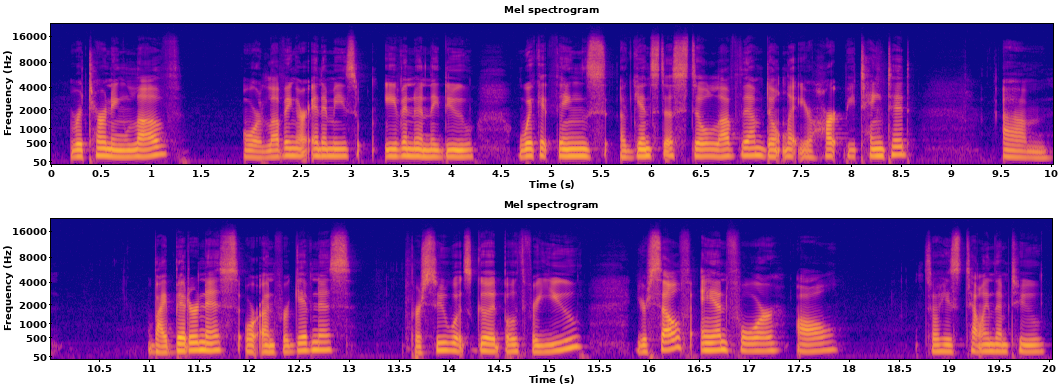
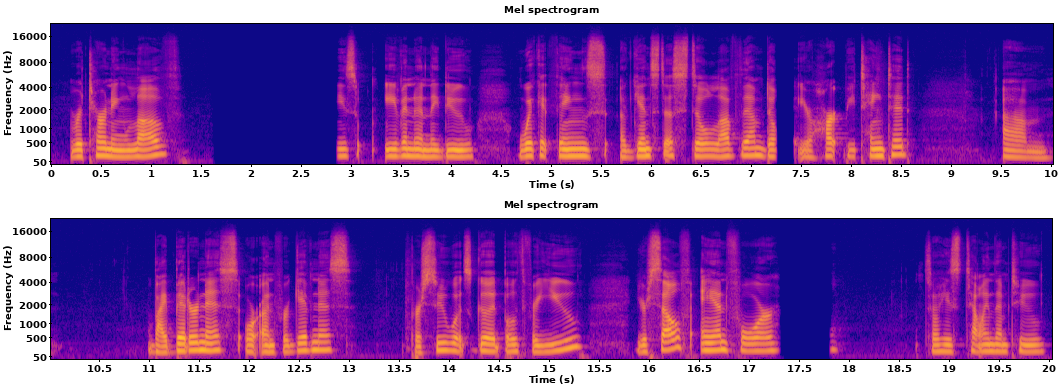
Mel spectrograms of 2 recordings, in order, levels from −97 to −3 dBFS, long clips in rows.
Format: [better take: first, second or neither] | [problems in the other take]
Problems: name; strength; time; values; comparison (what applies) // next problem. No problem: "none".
first | audio cutting out; at 1.5 s for 1 s, at 7.5 s and at 17 s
